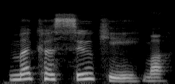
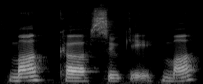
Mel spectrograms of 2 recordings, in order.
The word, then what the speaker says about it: Miccosukee: Makasuki. Makasuki. Makasuki. Okay. I think it's just in one, but I want to out of respect, I want to try to get it right here. Okay. Makasuki.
